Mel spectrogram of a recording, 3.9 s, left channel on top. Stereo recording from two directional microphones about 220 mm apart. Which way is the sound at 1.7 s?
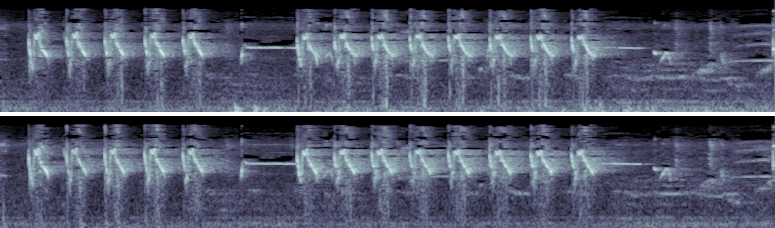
90° right.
